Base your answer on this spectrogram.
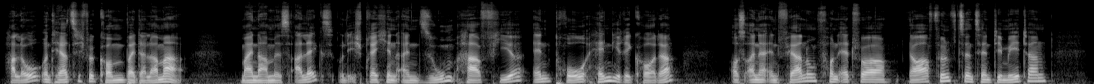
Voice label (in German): zoom h4n pro stimme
